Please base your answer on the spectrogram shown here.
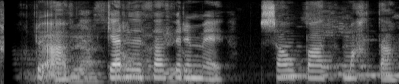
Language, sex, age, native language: Icelandic, female, 14, Icelandic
